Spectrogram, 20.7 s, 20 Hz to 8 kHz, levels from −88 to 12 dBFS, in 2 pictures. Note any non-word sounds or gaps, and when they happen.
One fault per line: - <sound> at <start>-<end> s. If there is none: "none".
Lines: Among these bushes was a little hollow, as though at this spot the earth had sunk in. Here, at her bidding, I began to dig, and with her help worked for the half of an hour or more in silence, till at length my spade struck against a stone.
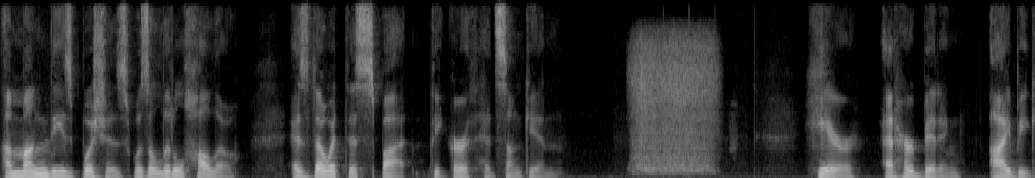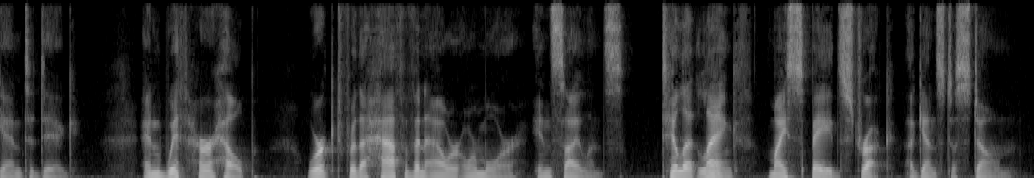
- sniff at 6.3-7.4 s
